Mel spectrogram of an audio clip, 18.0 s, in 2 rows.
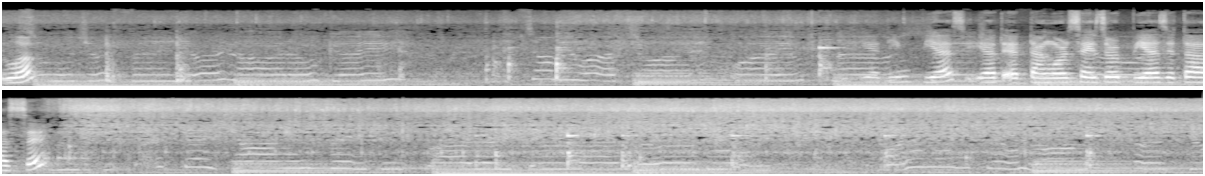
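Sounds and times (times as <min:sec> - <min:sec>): soft background music: 0:00.0 - 0:18.0
onions sizzling in a pan: 0:09.4 - 0:18.0.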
